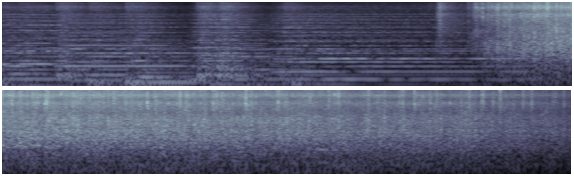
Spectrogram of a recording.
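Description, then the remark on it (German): At a Wednesday-evening benefit concert by the Toggenburger Jugendorchester Vivaldissimo, a Swiss youth orchestra, sustained orchestral chords ring out for a few seconds. They give way to a dense, steady wash of audience applause honouring the young musicians, many hands clapping at once with no voices. “Vom Publikum geehrt mit viel Applaus.”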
